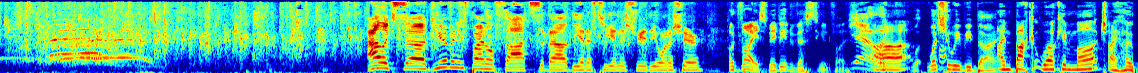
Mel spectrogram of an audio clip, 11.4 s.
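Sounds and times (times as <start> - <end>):
round of applause: 0.0 - 7.2
speech: 3.7 - 11.3.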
